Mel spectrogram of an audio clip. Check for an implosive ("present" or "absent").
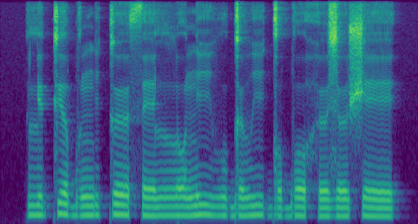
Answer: absent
